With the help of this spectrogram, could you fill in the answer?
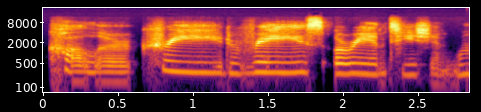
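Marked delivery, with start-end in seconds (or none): none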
